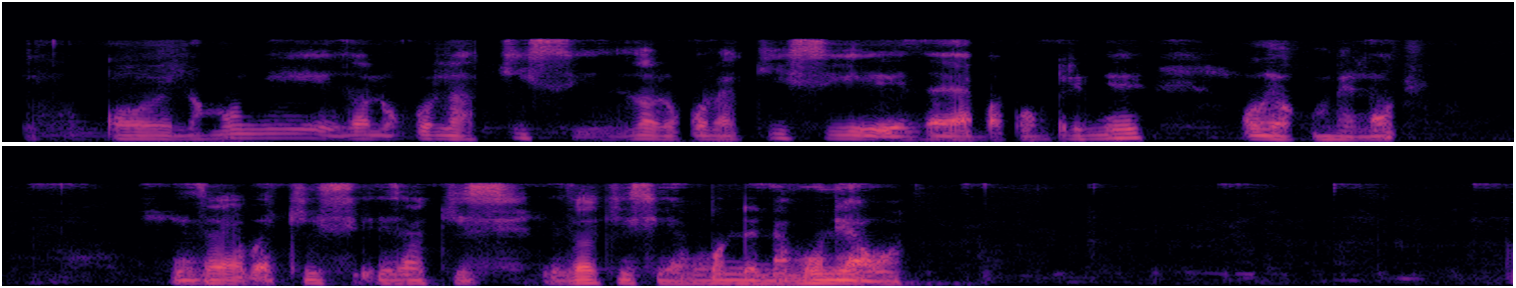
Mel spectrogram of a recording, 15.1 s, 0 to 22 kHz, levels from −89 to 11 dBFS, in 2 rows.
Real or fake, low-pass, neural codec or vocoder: fake; 7.2 kHz; codec, 32 kHz, 1.9 kbps, SNAC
